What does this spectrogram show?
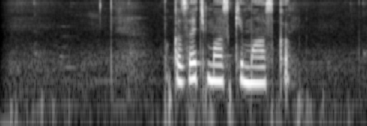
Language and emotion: Russian, neutral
